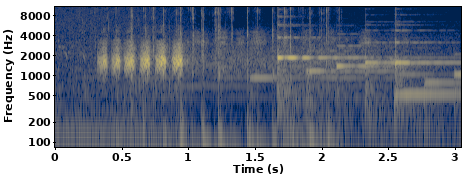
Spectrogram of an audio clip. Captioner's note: bird chirping; gentle music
